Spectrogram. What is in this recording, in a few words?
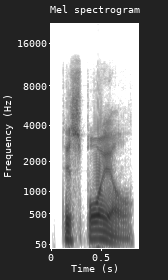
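"despoil", American English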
